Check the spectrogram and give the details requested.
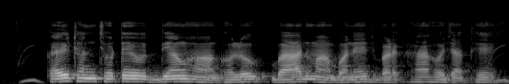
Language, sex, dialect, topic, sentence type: Chhattisgarhi, male, Eastern, banking, statement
